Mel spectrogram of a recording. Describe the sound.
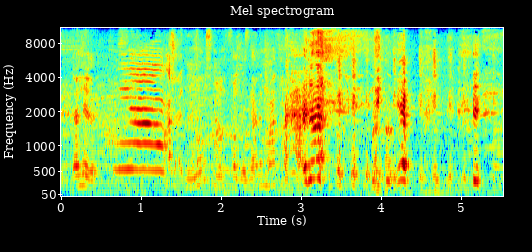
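A person imitates a cat with one drawn-out, nasal meow, fairly loud, followed by lively talking and a bit of chuckling.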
